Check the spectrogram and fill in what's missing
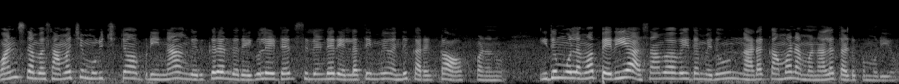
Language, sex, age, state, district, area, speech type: Tamil, female, 18-30, Tamil Nadu, Erode, rural, spontaneous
